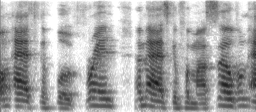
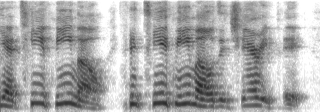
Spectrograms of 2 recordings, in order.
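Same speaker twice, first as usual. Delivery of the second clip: slow, nasal voice, like nose is pinched; 3 semitones higher, 4 dB quieter than usual. Imitating a viewer arguing about Teofimo, talking like holding his nose. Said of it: "He talked like he holding his nose".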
